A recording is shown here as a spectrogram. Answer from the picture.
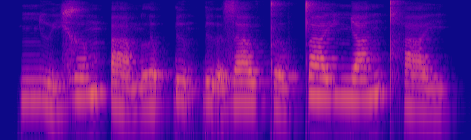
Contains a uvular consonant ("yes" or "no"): no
